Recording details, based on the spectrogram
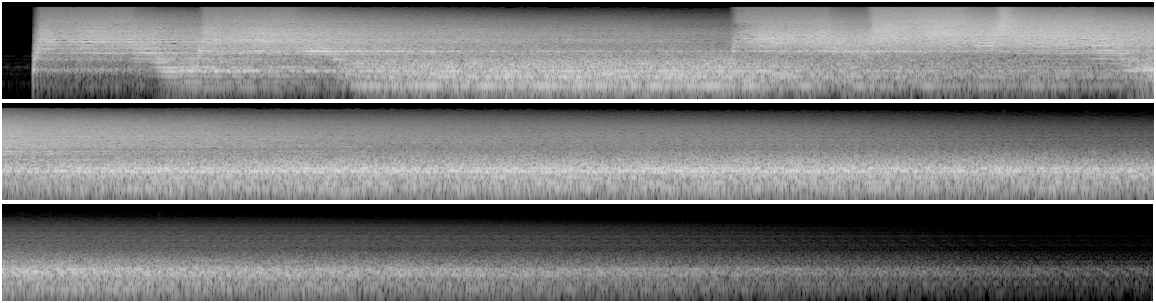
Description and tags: A loud synthesized scary blood-curdling scream. Part of my screams pack.
atmosphere, dark, electronic, fear, howl, noise, pain, processed, scream, synth, voice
